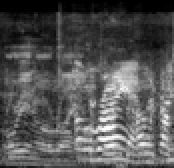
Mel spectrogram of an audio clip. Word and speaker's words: Orion: Orion. You said Orion. I'm from a town called It's all right. Orion.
